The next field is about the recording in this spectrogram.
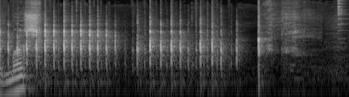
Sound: knife chopping on board

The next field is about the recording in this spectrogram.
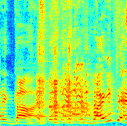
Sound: laughing

